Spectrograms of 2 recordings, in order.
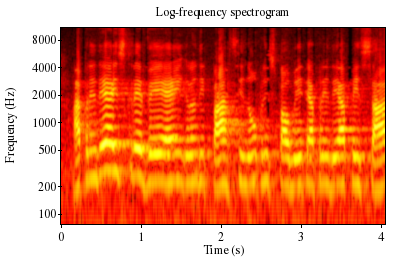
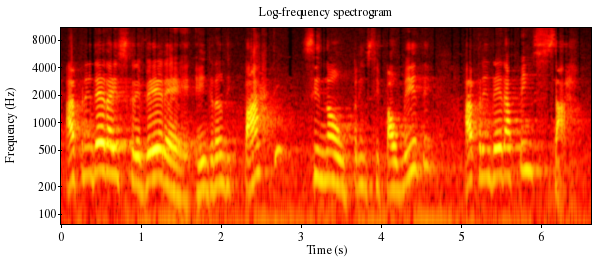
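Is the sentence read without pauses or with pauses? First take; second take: without pauses; with pauses. First: It is read straight through without pauses. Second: It is read with pauses between the phrases. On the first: The text has no punctuation. The speaker calls it wrong. "para ler sem pontuação eu leria" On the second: The text is punctuated. The speaker calls it right. "Só para dar uma ideia"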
